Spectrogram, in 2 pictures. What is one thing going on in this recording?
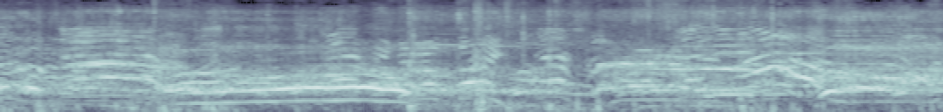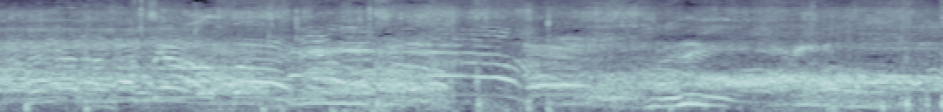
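A crowd of men and women shout and cheer loudly outdoors.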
